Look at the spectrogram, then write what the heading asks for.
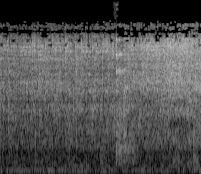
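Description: Chicken and spice masala sizzling in a hot non-stick pan as yogurt is added. A sharp knock comes about two seconds in, and the sizzling grows louder after it as the cold yogurt meets the hot oil.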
